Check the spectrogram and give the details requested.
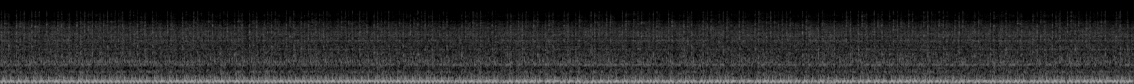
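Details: Harley V-twin in an off-road trike build, first run after the owner's own engine rebuild. A steady, even, low loping idle holds over ten seconds without misses, with a carb fitted. It ran once the ignition timing was significantly advanced; normal idle.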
